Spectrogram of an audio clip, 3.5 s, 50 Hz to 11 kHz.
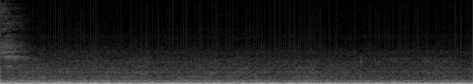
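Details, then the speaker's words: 1985 NZ-new Chevy Square Body Custom Deluxe V8, formerly LPG, off the road for years, first start on jump leads, not yet warm: heavy, choppy, inconsistent low-rpm throb; runs rough at lower revs before catching and taking over. "see it runs rough runs rough at lower revs oh there we go she's taking over"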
